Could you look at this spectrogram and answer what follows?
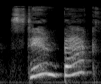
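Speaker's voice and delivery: high, loud warning shout; fearful cry. A narrator's reading. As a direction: yell it in alarm. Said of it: "the witchling cried in fear".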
